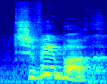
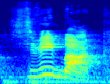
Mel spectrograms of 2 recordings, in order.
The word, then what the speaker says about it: Zwieback: How do you say it? Zwieback. Zwieback. Zwieback. It's a German. Actually, it's a German word.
